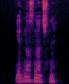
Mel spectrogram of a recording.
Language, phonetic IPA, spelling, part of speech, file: Polish, [ˌjɛdnɔˈznat͡ʃnɨ], jednoznaczny, adjective, LL-Q809 (pol)-jednoznaczny.wav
